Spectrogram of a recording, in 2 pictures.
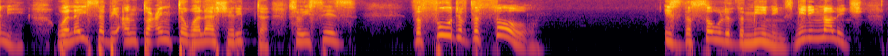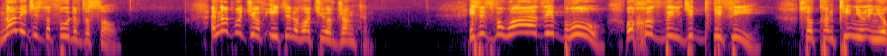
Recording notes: delivered this beautiful talk at Yusuffeyah masjid's annual khatam al Quran program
